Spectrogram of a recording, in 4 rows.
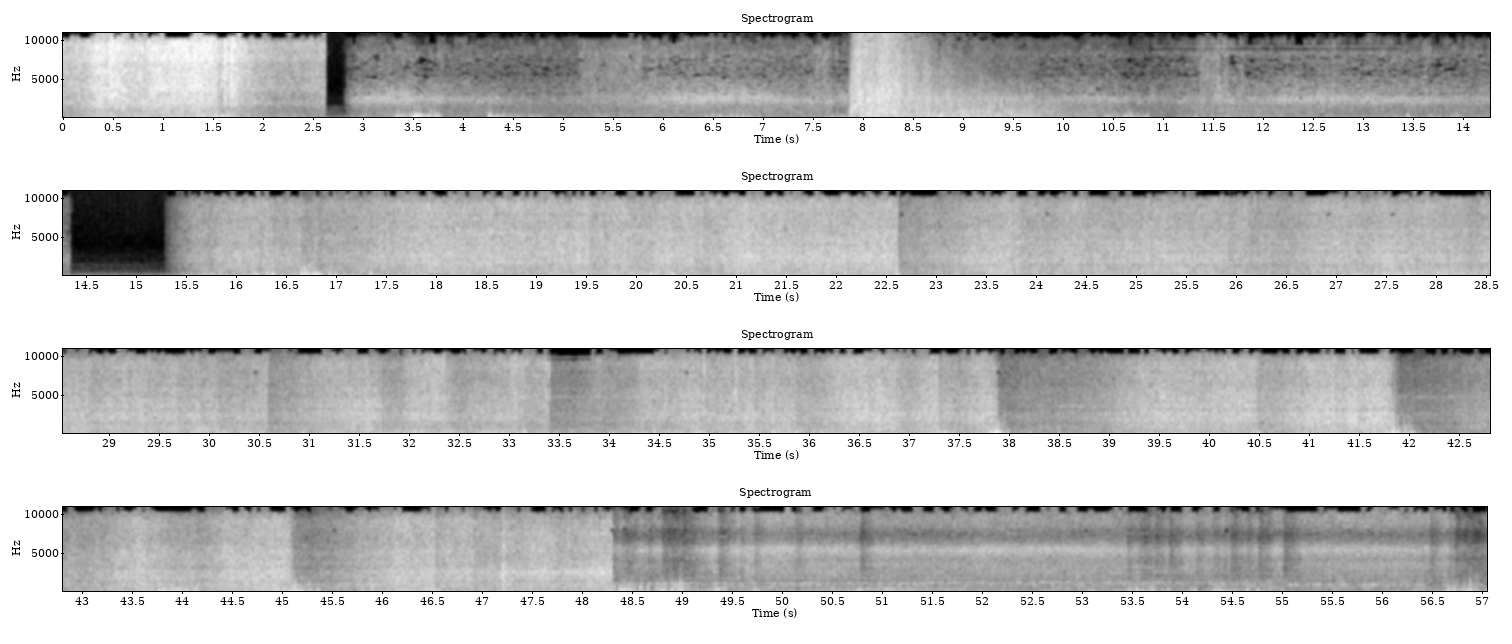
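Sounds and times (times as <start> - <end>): driving rain: 0.0 - 14.4, 15.3 - 57.0
strong gusting wind: 0.0 - 14.4, 15.3 - 57.0
wind buffeting microphone: 0.0 - 14.5, 15.3 - 57.0.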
